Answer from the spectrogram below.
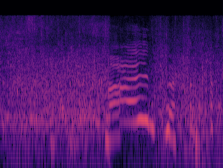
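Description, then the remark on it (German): Strong river current rushes and splashes loudly and steadily, a continuous watery roar, as it sweeps away a net set in the river to catch microplastic particles, with a brief shouted voice breaking through partway in. “Die starke Strömung reißt das Netz mit.”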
